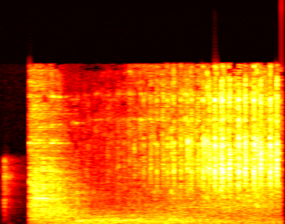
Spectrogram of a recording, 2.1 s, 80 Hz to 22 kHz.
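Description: Sound-effect rush from an NFL Top 100 player-reveal graphic: a dense swell of noise with a low rumble that starts suddenly just after the start and holds steady.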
